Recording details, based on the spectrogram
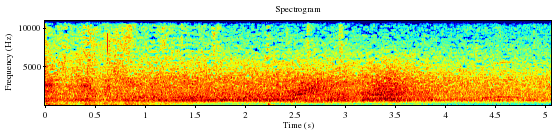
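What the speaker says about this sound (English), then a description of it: "this crowd is buzzing after that last score" Auburn vs Alabama college football stadium crowd keeps up a steady, dense buzz from start to end, with a commentator talking over it.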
